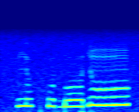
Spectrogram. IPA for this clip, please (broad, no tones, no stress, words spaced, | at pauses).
nukʷʰɐɡ͡boː ɗõː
